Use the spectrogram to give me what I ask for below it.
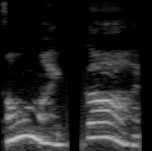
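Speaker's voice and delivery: slow mock exasperation; slow drawn-out oh my God. Boss reacting to her blazer, slow drawn-out dismay. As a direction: stretch it slowly, mock dismay. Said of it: "And he goes".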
